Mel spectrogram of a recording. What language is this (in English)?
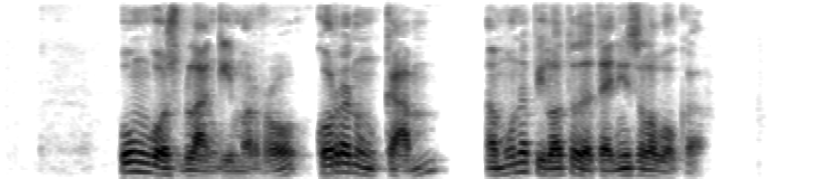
Catalan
